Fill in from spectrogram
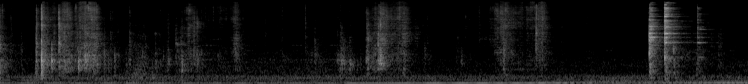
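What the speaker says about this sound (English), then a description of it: "I will be getting 3 tablespoons of cocoa powder" Three tablespoons of cocoa powder being scooped from a fresh pack, with a few soft scrapes of a metal spoon, faint dry rustles, and a brighter clink near the end, all close and quiet with no talking.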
